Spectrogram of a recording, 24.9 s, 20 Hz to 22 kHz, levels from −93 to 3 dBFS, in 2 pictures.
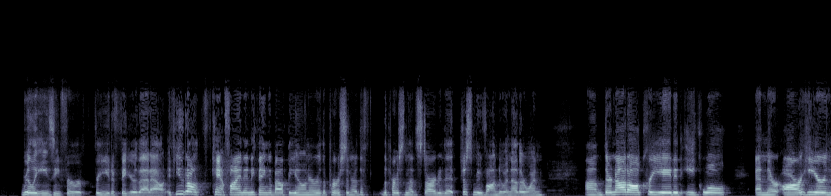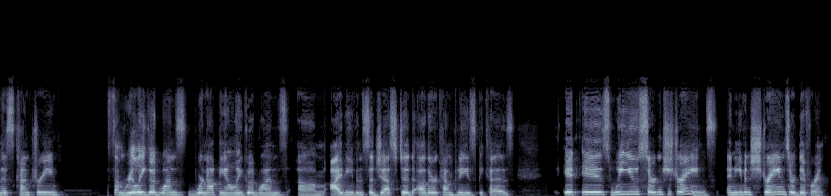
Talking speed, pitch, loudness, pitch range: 180 wpm, 225 Hz, -25 LUFS, 210-240 Hz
